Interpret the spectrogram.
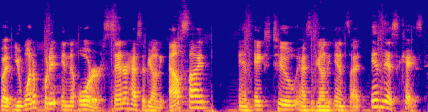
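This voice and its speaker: Male tutorial presenter, mid-pitched, step-by-step repetitive explainer on a desk mic, faint music bed. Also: lively intonation, a little fast, fairly bright tone. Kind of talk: screen-recorded tutorial walkthrough. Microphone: USB desk microphone.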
